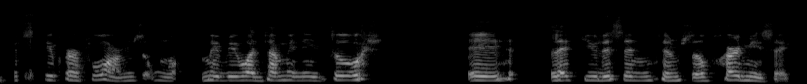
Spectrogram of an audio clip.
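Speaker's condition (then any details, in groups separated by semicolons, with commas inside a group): Huntington's disease; confirmed by genetic test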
